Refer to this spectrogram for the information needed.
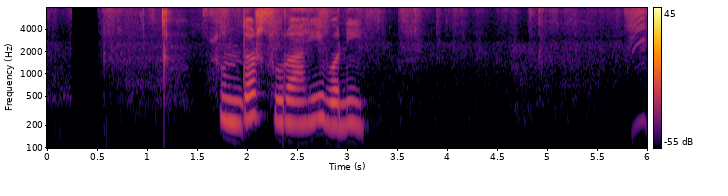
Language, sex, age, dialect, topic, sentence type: Bhojpuri, female, 25-30, Western, agriculture, statement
